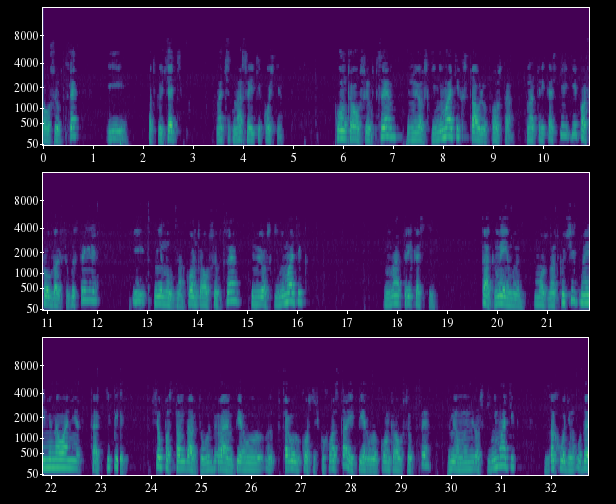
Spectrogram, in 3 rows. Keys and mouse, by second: 2.8-3.4 ctrl+shift+middle drag, 4.0 click, 5.2 shift+click, 6.4 ctrl+shift+c, 8.4 ctrl+shift+click, 9.4 ctrl+shift+click, 10.4-10.8 middle drag, 11.9 click, 12.7 shift+click, 16.4 ctrl+shift+click, 17.3 click, 20.2 click, 22.6 middle click, 23.3-23.8 shift+middle drag, 25.0 click, 31.4 ctrl+shift+click.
